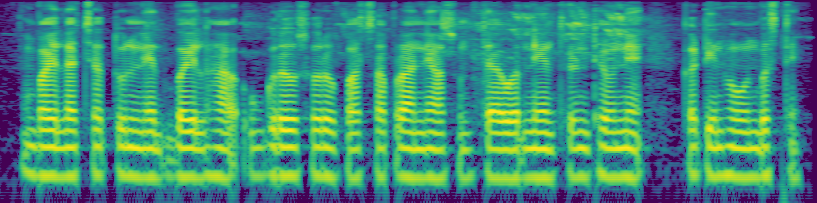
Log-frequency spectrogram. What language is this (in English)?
Marathi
